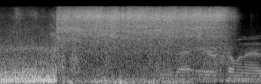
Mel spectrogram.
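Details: Ford 550 truck tire with a nail puncture, before a rope-style plug repair: a loud, steady high hiss of air escaping through the puncture that suddenly drops away at the end.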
